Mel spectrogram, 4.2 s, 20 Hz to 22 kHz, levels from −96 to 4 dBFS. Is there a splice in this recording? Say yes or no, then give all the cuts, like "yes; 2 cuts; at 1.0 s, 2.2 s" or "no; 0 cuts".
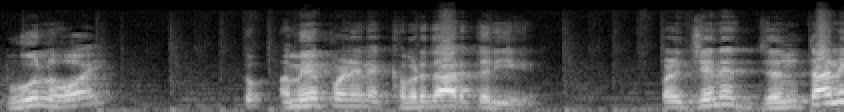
no; 0 cuts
